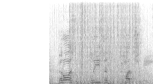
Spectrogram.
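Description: An automatic rifle fires rapid shots.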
